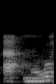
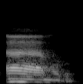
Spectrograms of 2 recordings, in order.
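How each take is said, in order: First: A glottal stop follows the opening vowel. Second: The opening vowel is drawn out long. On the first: The speaker calls it wrong. "Bukan akmuru" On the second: The speaker calls it right. "tapi amuru"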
